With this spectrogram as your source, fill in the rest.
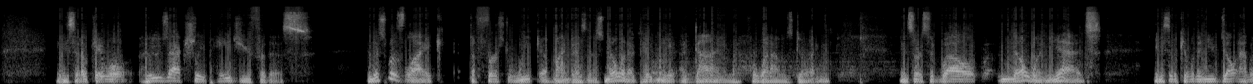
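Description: A steady 50 Hz buzz runs through the whole speech clip, and everything moves about 1.16 times too fast while keeping close to normal pitch. This is a block size mismatch (truncated): one stage writes longer blocks than the next reads, which fits 1024-sample blocks, and the tail of each block is discarded.

From 6.36 s to 10.08 s, the speech returns as thin, ringing repeats roughly every 400 ms, peaking about 17 dB below the speech. This is feedback echo between two devices: one device replays what another's microphone sent, that microphone hears it again, and neither echo canceller removes the other device's playback.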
